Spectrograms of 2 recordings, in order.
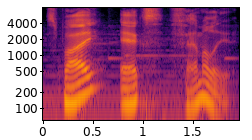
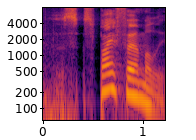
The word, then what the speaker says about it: Spy x Family: enemy ever made well spy x family oh sorry sorry sorry spy family spy family i didn't pronounce the ex i swear i'm obviously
